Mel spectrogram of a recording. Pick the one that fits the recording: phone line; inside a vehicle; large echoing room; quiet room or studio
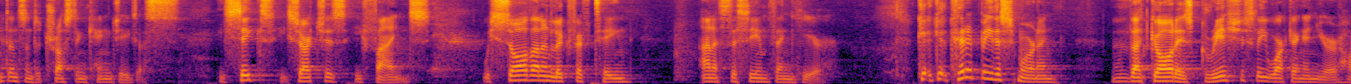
large echoing room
